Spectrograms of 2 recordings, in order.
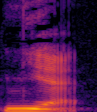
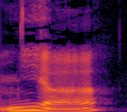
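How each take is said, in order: First: The two vowels meet with no glide. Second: A y glide joins the two vowels. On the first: The speaker calls it right. "With no Y sound in there" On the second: The speaker calls it wrong. "It's not Mia"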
